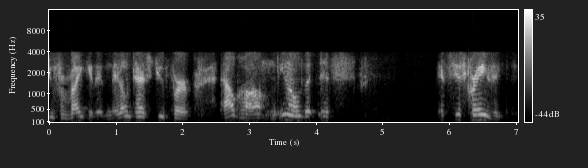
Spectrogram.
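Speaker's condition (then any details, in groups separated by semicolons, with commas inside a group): Cerebral palsy; able to speak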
